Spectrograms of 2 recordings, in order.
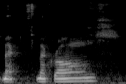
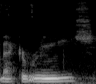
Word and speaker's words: macaron: we made some macrons macarons not macaroons as most people pronounce it wrong this little delicious french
